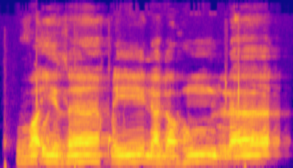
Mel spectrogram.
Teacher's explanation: میم ساکن کے بعد آگے لام حرف آ رہا ہے، تو یہاں پر اظہار شفوی کا قاعدہ ہے، تو یہاں پر بغیر غنہ کے پڑھیں گے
